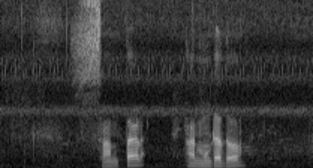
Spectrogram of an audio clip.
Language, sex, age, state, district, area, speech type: Santali, male, 18-30, West Bengal, Purulia, rural, spontaneous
